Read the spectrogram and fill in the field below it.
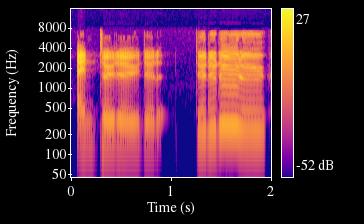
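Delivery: ordinary talk, nothing marked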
